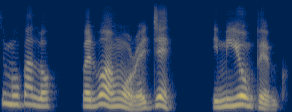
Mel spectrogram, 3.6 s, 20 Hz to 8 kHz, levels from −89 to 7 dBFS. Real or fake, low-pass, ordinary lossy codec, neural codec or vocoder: fake; none; none; codec, 16 kHz, 0.3 kbps, FocalCodec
